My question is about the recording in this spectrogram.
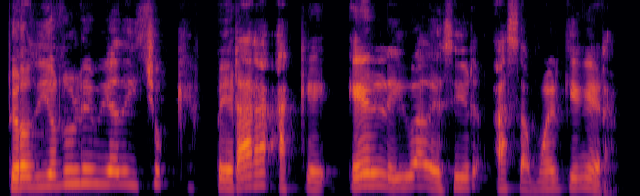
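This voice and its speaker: Male Bible teacher, chatty and animated, higher voice, muffled lo-fi audio. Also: brisk. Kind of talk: Bible class sermon. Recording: dull lo-fi recording.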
